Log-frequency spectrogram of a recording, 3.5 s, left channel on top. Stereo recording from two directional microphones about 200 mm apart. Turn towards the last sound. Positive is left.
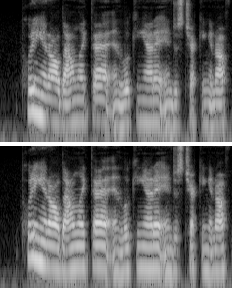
turn(degrees=-45)  # may be behind; listen again after turning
